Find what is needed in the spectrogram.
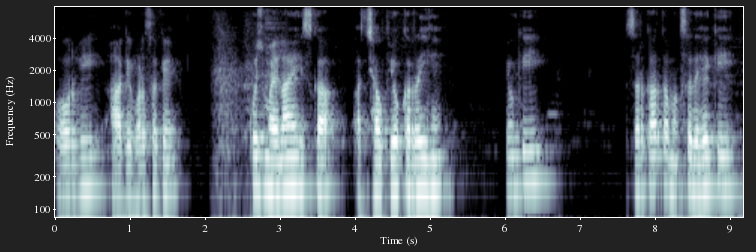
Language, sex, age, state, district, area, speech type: Hindi, male, 30-45, Madhya Pradesh, Ujjain, urban, spontaneous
